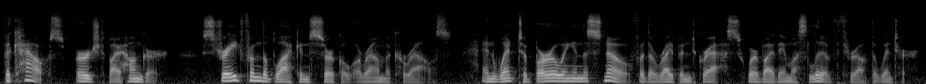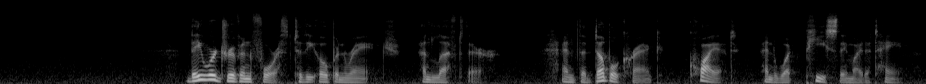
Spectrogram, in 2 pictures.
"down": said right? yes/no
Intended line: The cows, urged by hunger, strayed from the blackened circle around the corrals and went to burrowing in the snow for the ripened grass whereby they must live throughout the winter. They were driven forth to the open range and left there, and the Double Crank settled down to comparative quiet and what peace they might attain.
no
